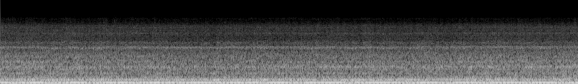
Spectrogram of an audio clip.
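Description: Snow rushes and hisses out of a snowblower chute.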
